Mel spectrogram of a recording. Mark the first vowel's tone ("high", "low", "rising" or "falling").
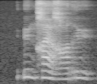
falling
